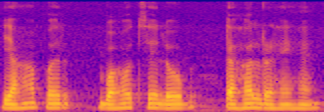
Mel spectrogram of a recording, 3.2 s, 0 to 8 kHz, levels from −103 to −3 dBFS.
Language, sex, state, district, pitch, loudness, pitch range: Hindi, male, Jharkhand, Ranchi, 110 Hz, -20 LUFS, 105-115 Hz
